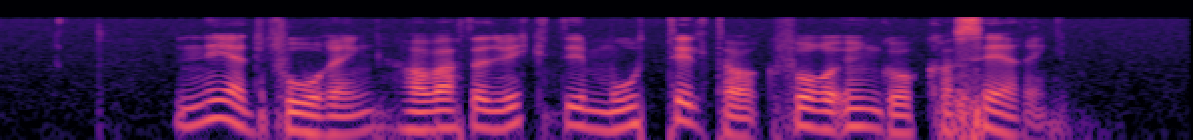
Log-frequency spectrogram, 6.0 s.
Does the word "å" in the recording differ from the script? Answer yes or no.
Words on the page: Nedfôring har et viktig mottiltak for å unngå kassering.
no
